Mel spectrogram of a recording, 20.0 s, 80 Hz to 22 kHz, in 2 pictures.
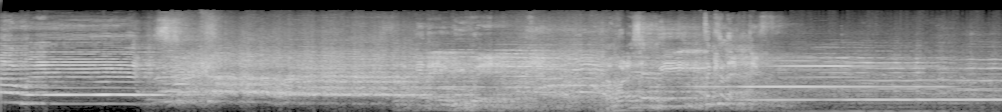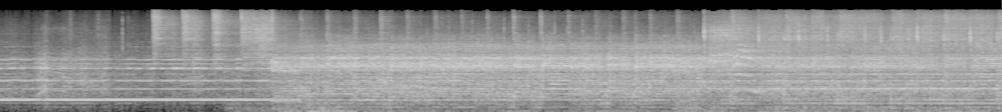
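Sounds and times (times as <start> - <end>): rock band playing live: 7.4 - 20.0.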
